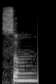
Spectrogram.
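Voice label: "song1", Mandarin Chinese; Cours-de-Chinois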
